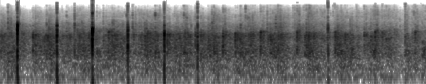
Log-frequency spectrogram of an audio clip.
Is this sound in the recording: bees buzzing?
no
